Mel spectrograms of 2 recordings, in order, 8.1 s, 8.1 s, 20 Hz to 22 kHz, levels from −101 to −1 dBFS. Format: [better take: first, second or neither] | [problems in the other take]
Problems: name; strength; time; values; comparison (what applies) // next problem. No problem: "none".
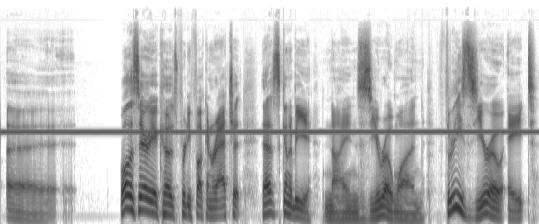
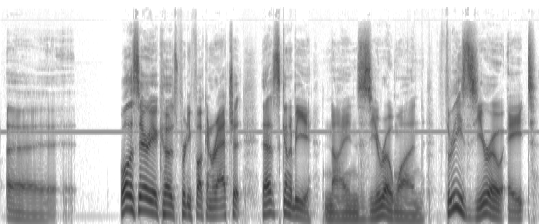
second | high-pitched whine; loud; throughout; 2.5 kHz, 9 dB below the speech; faint in the second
